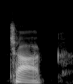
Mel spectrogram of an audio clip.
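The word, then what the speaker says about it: chalk: لکه چاک چاک په چاک کې ال نه تلفظ کیږي، چالک نه ویل کیږي.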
